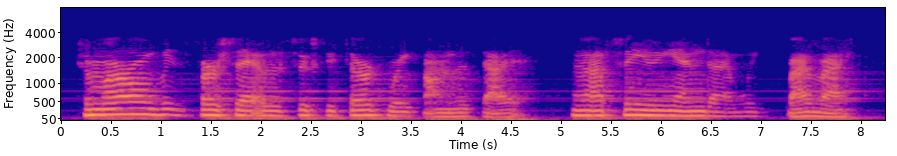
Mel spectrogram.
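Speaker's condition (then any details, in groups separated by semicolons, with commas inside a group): Multiple sclerosis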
